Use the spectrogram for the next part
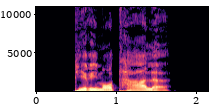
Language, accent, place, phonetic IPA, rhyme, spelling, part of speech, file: German, Germany, Berlin, [ˌpeʁimɔʁˈtaːlə], -aːlə, perimortale, adjective, De-perimortale.ogg
- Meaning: inflection of perimortal: 1. strong/mixed nominative/accusative feminine singular 2. strong nominative/accusative plural 3. weak nominative all-gender singular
